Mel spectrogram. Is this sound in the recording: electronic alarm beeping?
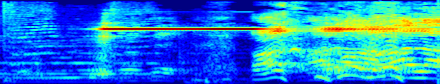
yes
